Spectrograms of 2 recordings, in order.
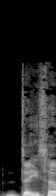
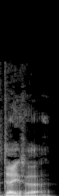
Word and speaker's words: Data: and he said well one's my name my name is data the other word is data and that's just how you pronounce that term effectively so it has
